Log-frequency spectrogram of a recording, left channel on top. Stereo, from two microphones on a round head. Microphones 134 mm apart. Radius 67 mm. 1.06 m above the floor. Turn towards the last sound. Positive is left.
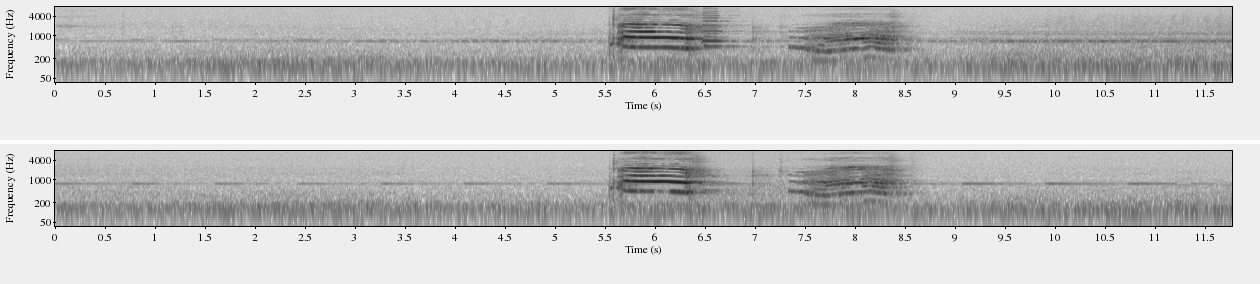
turn(degrees=-65)  # may be behind; listen again after turning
